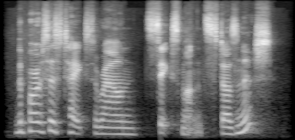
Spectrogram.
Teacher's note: we use a rising intonation at the end of the question tag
